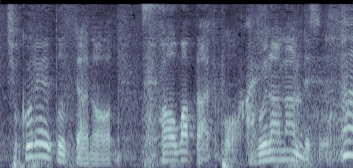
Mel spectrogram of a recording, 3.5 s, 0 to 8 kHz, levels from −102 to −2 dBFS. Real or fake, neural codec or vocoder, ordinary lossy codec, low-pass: fake; codec, 16 kHz, 1.1 kbps, Voila-Tokenizer; none; none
